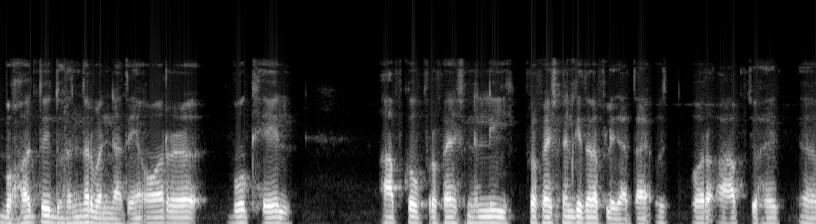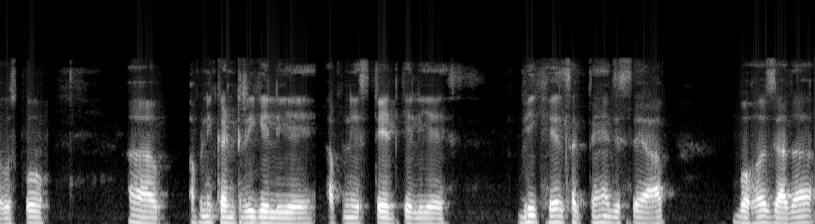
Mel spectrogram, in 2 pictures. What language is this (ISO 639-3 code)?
urd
